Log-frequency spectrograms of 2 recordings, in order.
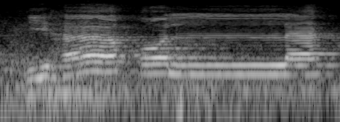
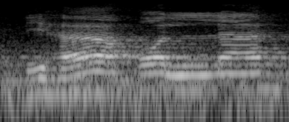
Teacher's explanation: Tetap masuk, tanwinnya tidak dibaca, seakan-akan tidak ada tanwin, masuk ke huruf lam tapi tidak ditahan dulu. Langsung dihaqalla. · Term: idgham bila gunnah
